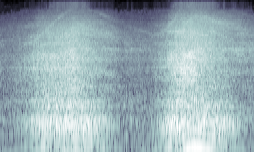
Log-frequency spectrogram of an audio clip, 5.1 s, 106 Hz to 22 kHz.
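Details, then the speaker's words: 2002 Citroen Berlingo 2.0 HDi diesel at idle after the EGR actuator valve was left with no vacuum while chasing poor running: it revs up twice and settles back smoothly with no stumble or uneven beat, not misfiring at all. "that's not misfiring at all"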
